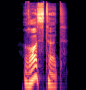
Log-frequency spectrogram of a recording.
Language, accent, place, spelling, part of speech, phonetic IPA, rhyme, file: German, Germany, Berlin, rostet, verb, [ˈʁɔstət], -ɔstət, De-rostet.ogg
- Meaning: inflection of rosten: 1. third-person singular present 2. second-person plural present 3. second-person plural subjunctive I 4. plural imperative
